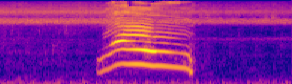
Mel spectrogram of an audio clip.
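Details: A single drawn-out kitten meow, rising quickly then holding and sliding down, about half a second long with bright harmonics, as the kitten calls for its mother; otherwise only soft low background noise.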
